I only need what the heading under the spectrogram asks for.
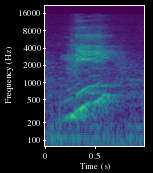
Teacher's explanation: La mayor fuerza que hacemos es el ni. Penúltima sílaba.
